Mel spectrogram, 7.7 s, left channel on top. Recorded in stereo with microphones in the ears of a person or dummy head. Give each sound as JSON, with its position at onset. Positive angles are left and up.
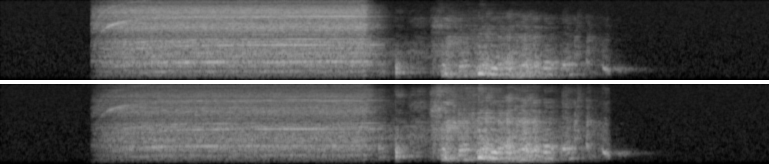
{"t": 0.9, "sound": "a drill", "side_deg": 45, "distance_m": 9.0}
{"t": 3.8, "sound": "laughter", "side_deg": -70, "distance_m": 1.7}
